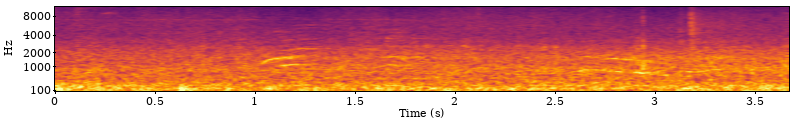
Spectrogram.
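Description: A crowd of adults and children chatters quietly nearby.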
